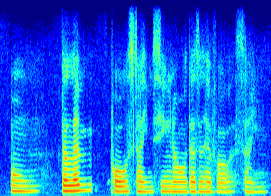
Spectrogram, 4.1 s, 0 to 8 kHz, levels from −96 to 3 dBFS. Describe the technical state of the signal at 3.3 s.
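At 3.3 s the speech is intact, with no dropout, distortion or other fault audible through the AMR wideband (HD Voice) coding at 18.25 kbit/s.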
